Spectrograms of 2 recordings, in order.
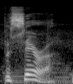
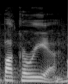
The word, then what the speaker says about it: Becerra: And the guy's name, he's the Health and Human Services Secretary, is Becerra. – Yep. – Not Baccaria. – Baccaria. – Now, it is spelled B-A-C-A-R-I-A.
